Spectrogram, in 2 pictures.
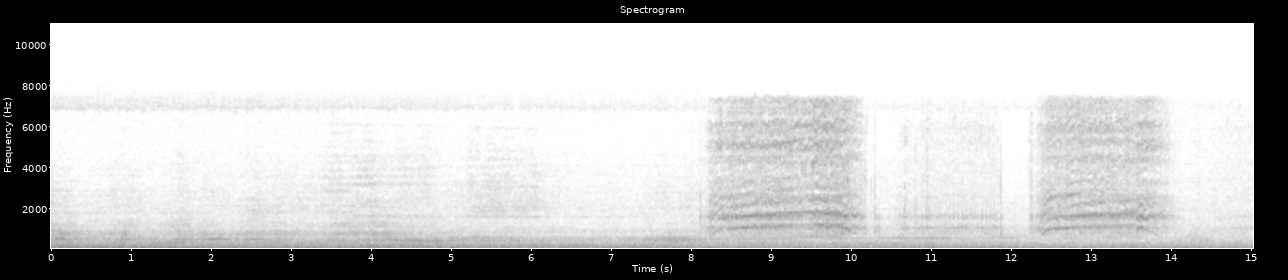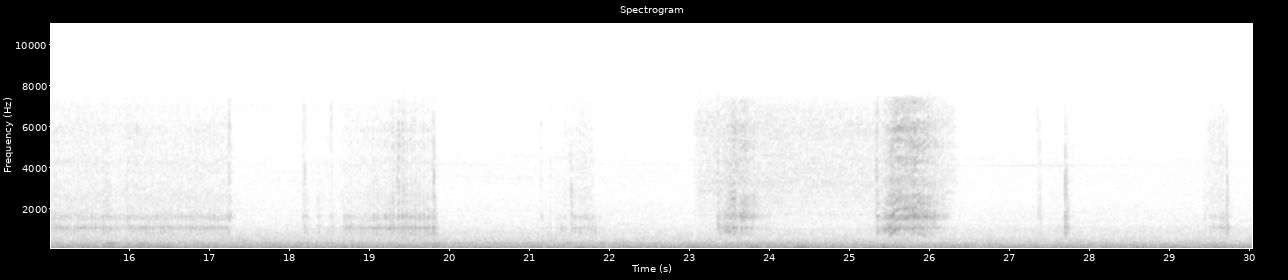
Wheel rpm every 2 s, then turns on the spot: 0, 0, 0, 0, 120, 30, 80, 20, 20, 10, 10, 10, 20, 0, 0.
10-12 14-20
